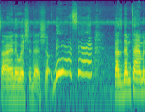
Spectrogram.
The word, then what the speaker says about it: Bay C: it like a different, because I used to spell it B-A-S-S-Y, and when I signed the autograph, girl, I said, "What that? What that? " So I said, all right, B-A-Y-C, Basie.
